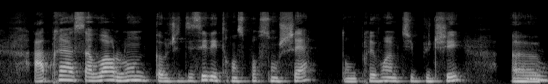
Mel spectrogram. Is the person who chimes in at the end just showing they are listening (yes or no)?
yes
